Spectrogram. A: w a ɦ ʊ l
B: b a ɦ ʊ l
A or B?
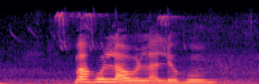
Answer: B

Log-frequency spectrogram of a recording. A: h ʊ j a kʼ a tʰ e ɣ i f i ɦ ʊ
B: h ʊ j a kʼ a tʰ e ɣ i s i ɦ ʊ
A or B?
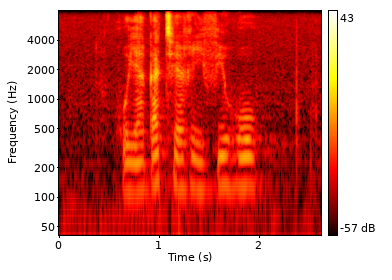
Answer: A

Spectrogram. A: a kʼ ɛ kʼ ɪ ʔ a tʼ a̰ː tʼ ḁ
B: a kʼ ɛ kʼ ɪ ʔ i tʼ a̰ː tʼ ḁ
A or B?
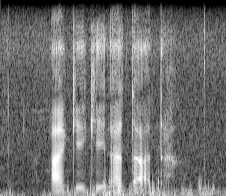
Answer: A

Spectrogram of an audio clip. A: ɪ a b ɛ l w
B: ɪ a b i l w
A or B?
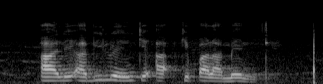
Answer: B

